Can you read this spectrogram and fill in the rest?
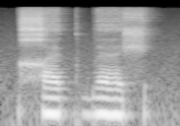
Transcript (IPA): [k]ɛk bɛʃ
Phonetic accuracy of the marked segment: incorrect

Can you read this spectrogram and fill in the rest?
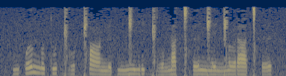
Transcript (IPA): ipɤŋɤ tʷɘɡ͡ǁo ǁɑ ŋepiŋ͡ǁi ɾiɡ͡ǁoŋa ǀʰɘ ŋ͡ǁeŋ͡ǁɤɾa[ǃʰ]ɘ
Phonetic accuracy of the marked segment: incorrect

